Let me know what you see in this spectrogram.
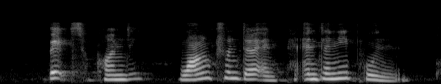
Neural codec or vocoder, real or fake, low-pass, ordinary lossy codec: codec, 32 kHz, 1.9 kbps, SNAC; fake; 7.2 kHz; none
